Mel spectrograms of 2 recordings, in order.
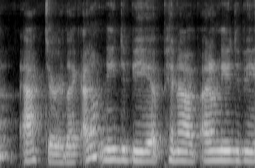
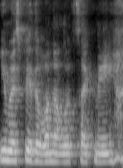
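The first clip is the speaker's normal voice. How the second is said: plain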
